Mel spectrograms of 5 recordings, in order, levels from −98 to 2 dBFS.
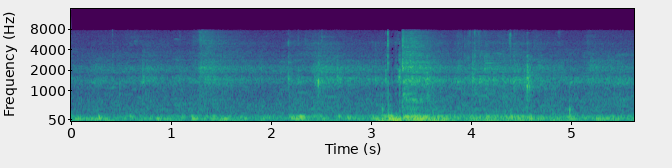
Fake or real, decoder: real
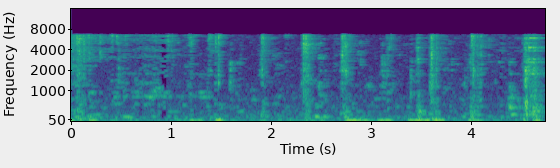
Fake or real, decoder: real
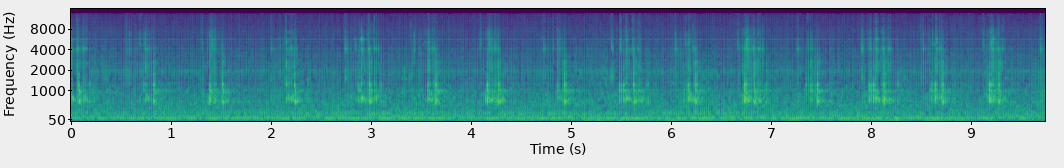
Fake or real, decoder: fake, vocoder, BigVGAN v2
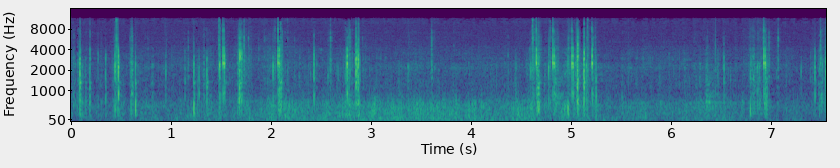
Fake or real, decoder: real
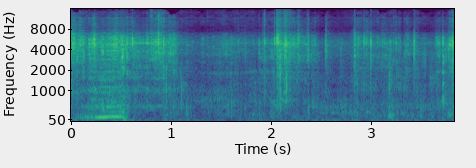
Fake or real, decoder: fake, codec, SNAC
